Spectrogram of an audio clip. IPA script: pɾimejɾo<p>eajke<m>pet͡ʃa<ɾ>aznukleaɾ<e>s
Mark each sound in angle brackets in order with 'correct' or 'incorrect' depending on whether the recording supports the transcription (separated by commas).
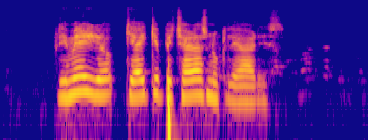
incorrect, incorrect, correct, correct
